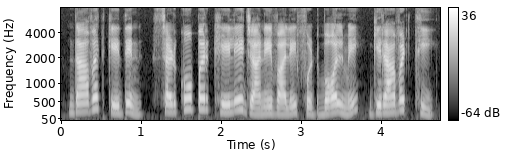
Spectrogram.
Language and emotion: Hindi, neutral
